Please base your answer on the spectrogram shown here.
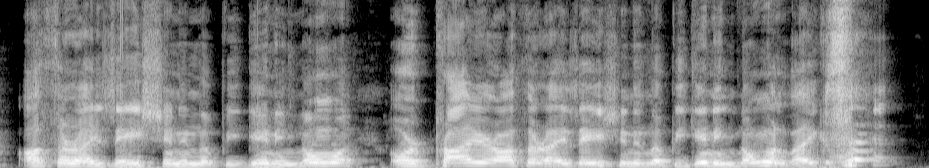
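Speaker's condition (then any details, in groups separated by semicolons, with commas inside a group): Cerebral palsy, mixed, mild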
